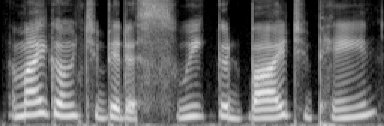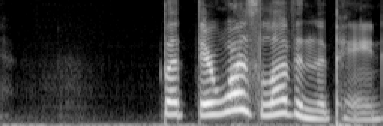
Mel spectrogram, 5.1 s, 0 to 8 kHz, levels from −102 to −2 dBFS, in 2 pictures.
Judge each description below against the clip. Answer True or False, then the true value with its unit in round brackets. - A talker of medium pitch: False (245 Hz)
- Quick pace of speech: True (210 wpm)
